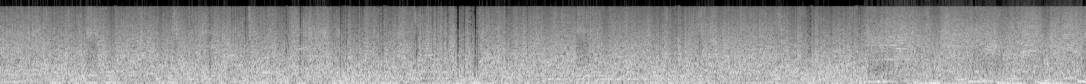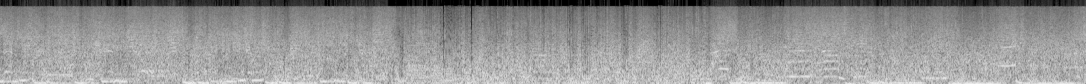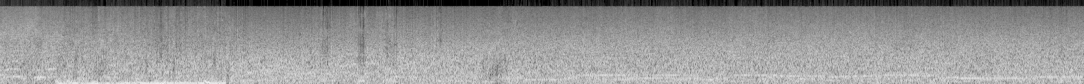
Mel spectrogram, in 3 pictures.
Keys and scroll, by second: 1.4 u, 1.5-2.1 Down, 2.3 Down, 2.5 Down, 2.5 Return, 14.7 Page_Down, 24.0 Page_Down.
